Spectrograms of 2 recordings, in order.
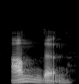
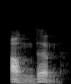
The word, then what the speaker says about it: anden: So I have an example as well, and this one will be anden and anden, which means duck or spirit, depending on how I say it. So anden or anden, it's different things. So I don't know if you can hear it, but it's a tiny difference in how I'm pronouncing it.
